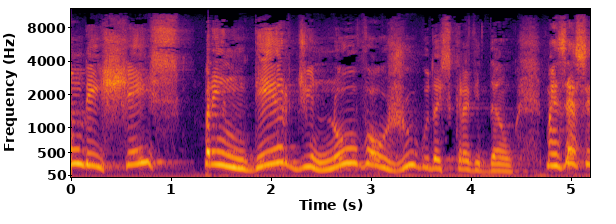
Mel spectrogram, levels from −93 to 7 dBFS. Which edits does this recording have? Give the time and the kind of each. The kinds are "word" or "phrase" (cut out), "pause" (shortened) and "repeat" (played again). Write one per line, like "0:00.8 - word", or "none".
0:01.2 - pause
